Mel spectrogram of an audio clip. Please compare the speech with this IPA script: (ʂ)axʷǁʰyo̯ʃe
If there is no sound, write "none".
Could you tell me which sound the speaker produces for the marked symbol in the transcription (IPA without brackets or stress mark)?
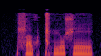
ʂ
